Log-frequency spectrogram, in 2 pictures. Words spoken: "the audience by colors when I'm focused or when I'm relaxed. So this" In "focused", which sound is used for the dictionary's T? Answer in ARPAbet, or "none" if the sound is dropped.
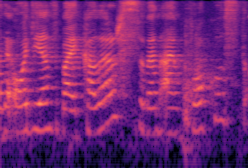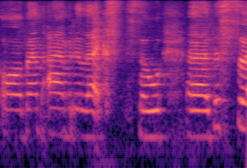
T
